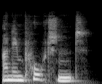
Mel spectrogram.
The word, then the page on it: unimportant: British English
